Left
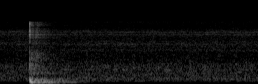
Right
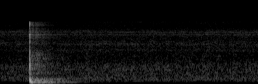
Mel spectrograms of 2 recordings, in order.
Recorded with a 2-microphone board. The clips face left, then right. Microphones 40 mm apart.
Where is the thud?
50° right (ahead or behind), 0.9 m.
